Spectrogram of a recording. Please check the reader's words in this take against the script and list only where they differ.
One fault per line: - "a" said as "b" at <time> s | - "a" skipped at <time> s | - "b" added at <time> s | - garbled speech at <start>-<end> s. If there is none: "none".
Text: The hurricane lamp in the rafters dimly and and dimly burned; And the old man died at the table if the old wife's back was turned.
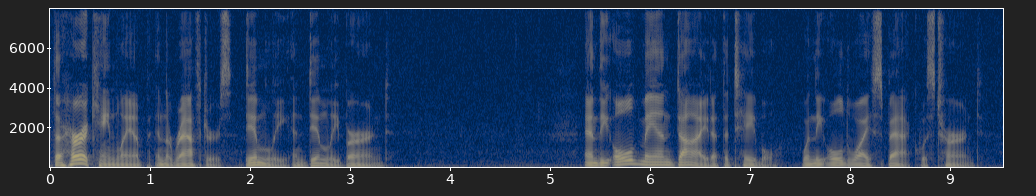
- "and" skipped at 2.6 s
- "if" said as "when" at 7.5 s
